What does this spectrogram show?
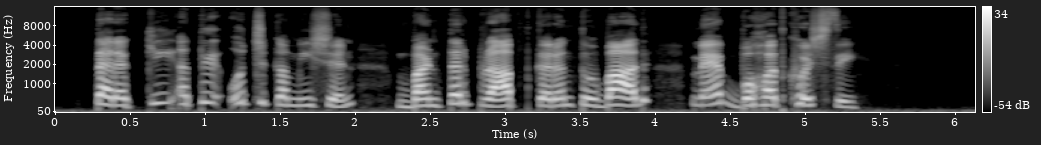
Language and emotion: Punjabi, happy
